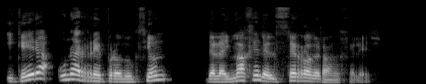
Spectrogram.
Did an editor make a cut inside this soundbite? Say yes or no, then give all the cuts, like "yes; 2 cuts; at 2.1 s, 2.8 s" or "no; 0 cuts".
yes; 2 cuts; at 2.6 s, 3.2 s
